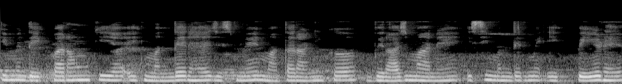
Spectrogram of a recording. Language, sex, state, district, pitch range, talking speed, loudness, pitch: Hindi, female, Bihar, Saran, 180-195 Hz, 210 wpm, -14 LUFS, 190 Hz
